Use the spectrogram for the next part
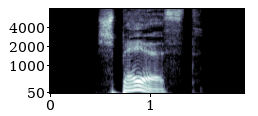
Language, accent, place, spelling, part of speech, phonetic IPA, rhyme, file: German, Germany, Berlin, spähest, verb, [ˈʃpɛːəst], -ɛːəst, De-spähest.ogg
- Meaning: second-person singular subjunctive I of spähen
